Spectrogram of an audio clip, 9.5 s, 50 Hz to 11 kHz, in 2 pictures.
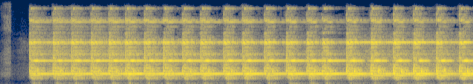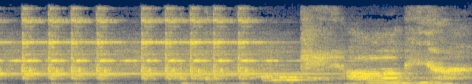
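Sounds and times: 
small hand bell ringing: 0.3 - 7.7
person speaking: 6.6 - 9.4.

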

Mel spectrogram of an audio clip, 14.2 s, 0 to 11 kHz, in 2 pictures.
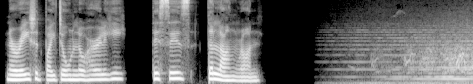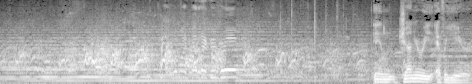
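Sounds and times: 
speech: 0.1 - 4.0, 12.7 - 14.1
sled dogs barking, yipping and whining at a dog sled race in rural Norway: 5.5 - 14.1.

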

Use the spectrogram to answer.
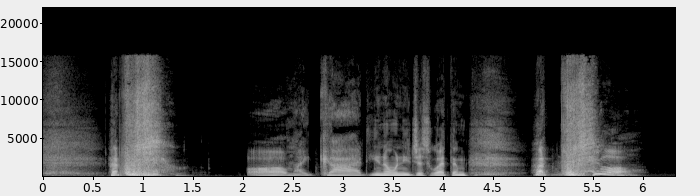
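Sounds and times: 
single loud sneeze: 0.7 - 1.4, 4.9 - 5.9
speech: 0.7 - 1.4, 2.2 - 6.0.

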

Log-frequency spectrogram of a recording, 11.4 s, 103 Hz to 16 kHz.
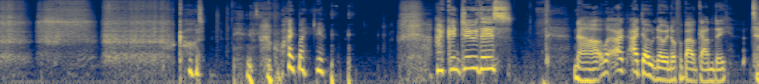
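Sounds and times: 
heavy breathy panting: 0.0 - 2.7, 6.0 - 6.5, 8.0 - 8.6
speech: 2.8 - 3.1, 3.7 - 5.1, 6.6 - 11.3.

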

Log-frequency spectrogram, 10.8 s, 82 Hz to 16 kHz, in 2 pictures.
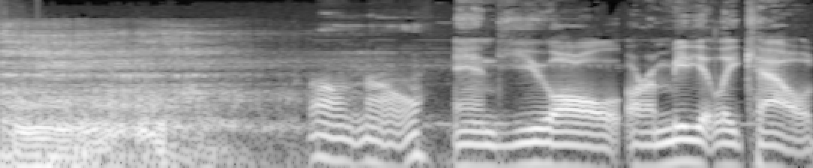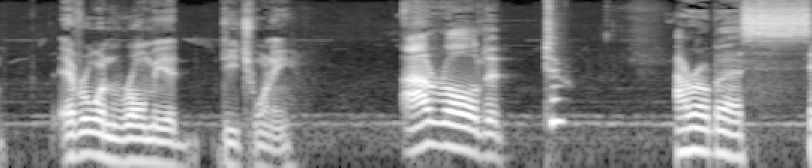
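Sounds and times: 
deep bellowing creature roar: 0.0 - 4.2
speech: 2.3 - 7.5, 8.1 - 9.3, 9.9 - 10.8.

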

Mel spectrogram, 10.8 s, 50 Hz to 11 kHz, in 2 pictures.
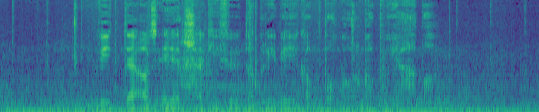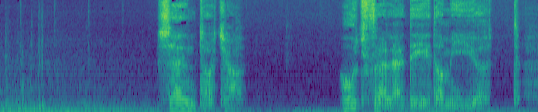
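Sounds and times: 
column of cars rumbling along a road: 0.0 - 7.0
speech: 1.0 - 4.6, 7.0 - 7.9, 8.8 - 10.4.

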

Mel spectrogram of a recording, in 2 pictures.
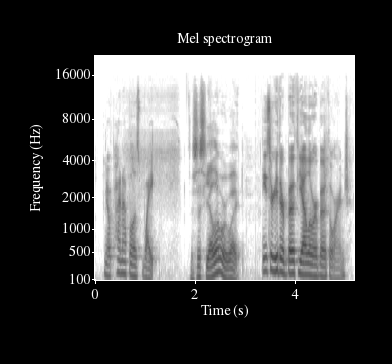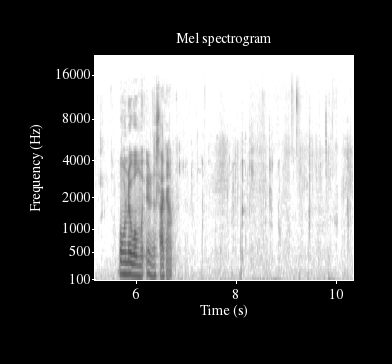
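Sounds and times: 
speech: 0.2 - 6.8
chewing gummy bear candies: 4.9 - 10.3.

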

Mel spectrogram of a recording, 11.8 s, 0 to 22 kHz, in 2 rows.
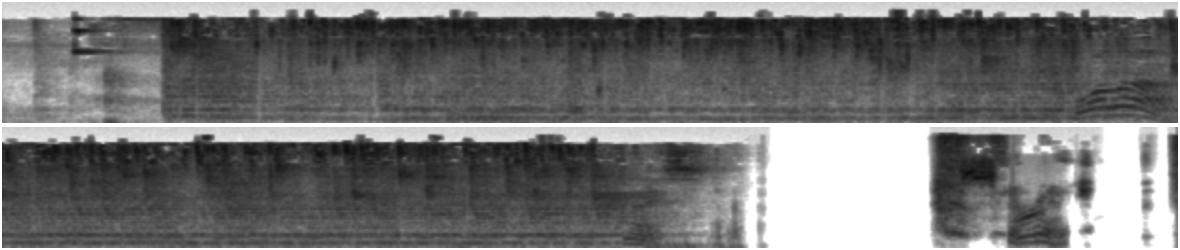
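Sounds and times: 
tap water running at a sink while something is washed off: 0.5 - 9.1.

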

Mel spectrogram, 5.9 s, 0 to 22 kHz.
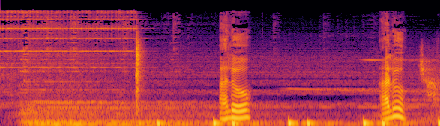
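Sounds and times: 
telephone ringing with bright metallic tone: 0.0 - 2.1
speech: 2.9 - 3.4, 5.1 - 5.7.

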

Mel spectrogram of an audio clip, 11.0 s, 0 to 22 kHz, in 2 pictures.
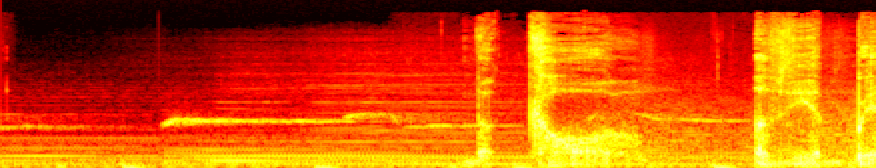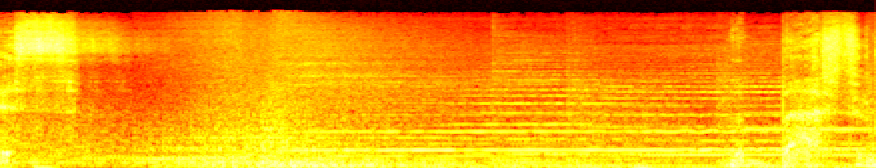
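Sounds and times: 
man whistling a tune while walking into a forest: 0.9 - 4.4
speech: 3.0 - 3.6, 5.0 - 5.8
low continuous rumbling drone: 3.2 - 10.0.

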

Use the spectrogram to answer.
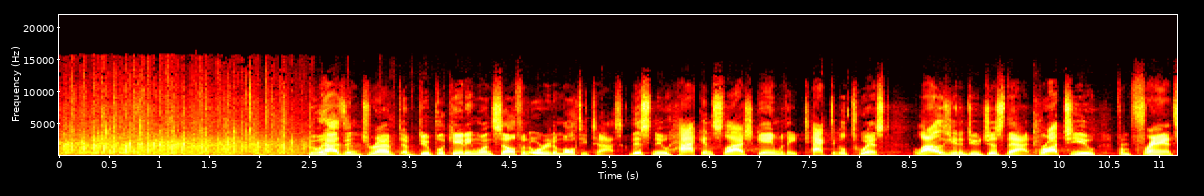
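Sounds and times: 
audience clapping: 0.0 - 3.3
speech: 2.5 - 11.1.

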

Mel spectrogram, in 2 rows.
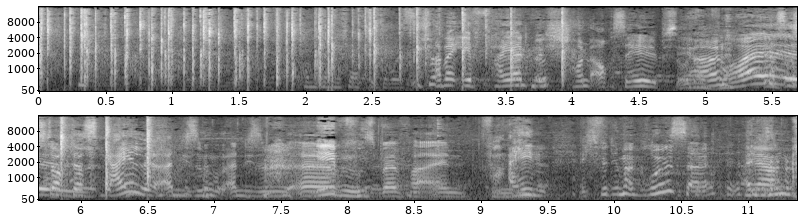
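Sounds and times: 
hand clapping applause from a small group: 0.0 - 4.1
speech: 2.9 - 11.3.

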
